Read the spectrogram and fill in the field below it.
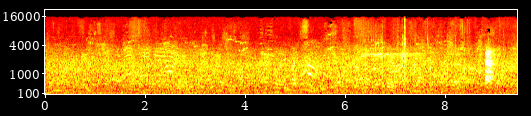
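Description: Young men shout and call out to each other across an open field, heard from a distance.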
